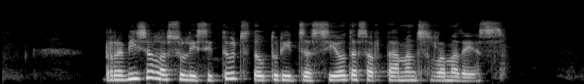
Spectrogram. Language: Catalan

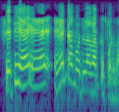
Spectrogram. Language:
Odia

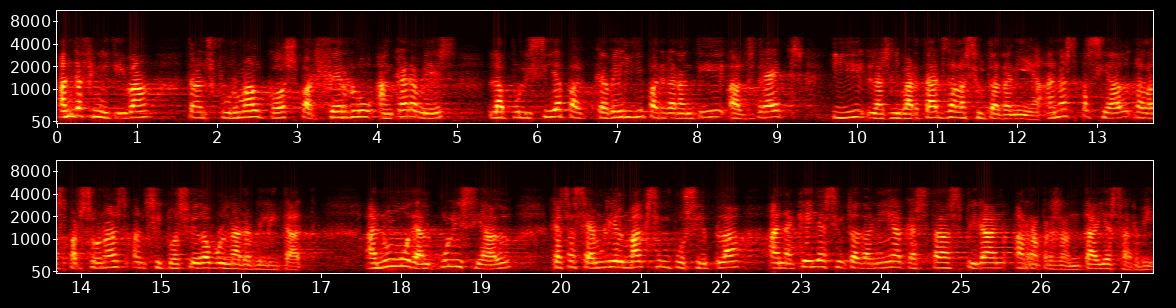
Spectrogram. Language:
Catalan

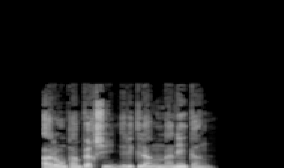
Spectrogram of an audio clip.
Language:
Corongo Ancash Quechua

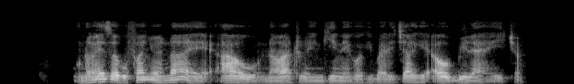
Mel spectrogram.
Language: Swahili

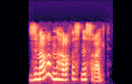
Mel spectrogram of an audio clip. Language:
Kabyle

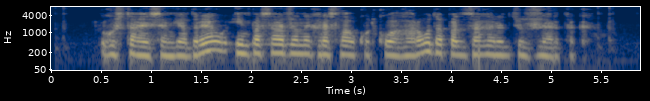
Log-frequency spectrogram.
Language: Belarusian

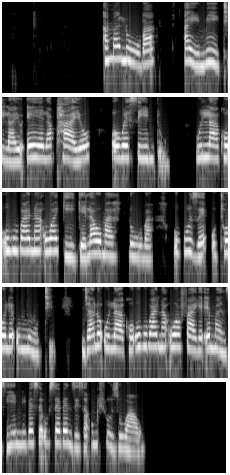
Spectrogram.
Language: North Ndebele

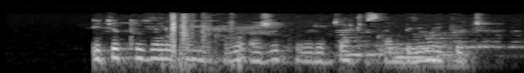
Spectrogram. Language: Kinyarwanda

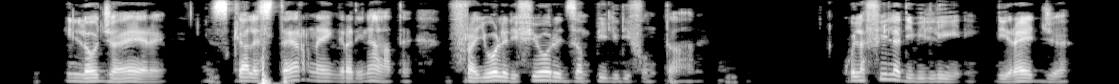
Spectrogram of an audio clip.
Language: Italian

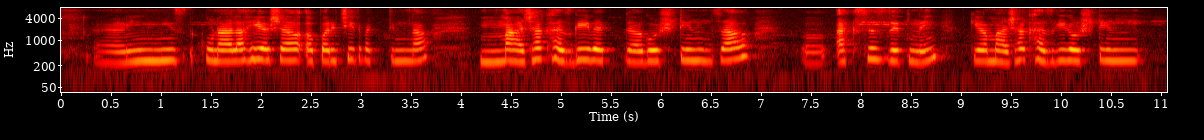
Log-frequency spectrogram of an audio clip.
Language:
Marathi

